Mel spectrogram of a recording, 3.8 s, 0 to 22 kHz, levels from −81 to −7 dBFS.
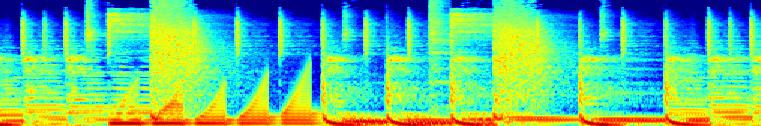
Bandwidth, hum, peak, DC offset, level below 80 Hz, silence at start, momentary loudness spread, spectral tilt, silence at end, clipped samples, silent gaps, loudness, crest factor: over 20 kHz; none; -2 dBFS; under 0.1%; -22 dBFS; 0 s; 5 LU; -4.5 dB/octave; 0 s; under 0.1%; none; -15 LUFS; 14 dB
